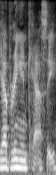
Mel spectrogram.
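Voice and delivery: normal talking voice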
